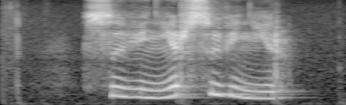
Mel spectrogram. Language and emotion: Russian, neutral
